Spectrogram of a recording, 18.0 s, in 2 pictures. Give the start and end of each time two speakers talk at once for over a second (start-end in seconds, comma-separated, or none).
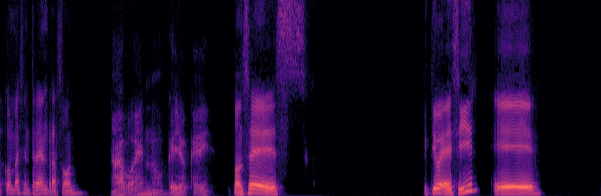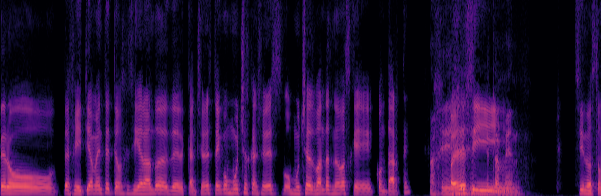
15.6-16.9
